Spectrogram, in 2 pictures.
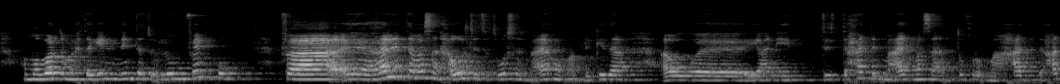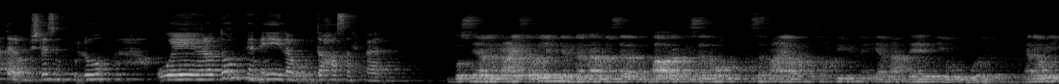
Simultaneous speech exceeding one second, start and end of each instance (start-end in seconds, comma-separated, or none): none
